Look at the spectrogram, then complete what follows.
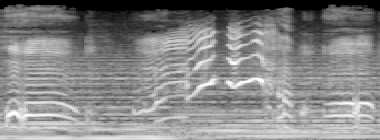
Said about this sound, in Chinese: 宝宝的嘴里咿咿呀呀的发出了声音，开心的抬起手摸着大熊油亮亮的鼻子。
